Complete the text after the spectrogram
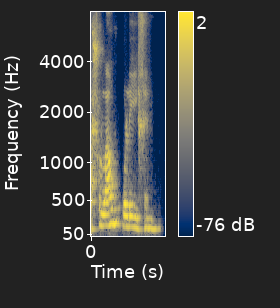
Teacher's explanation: Ele vai tender a transformar em O e U os As, né? Do hebraico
